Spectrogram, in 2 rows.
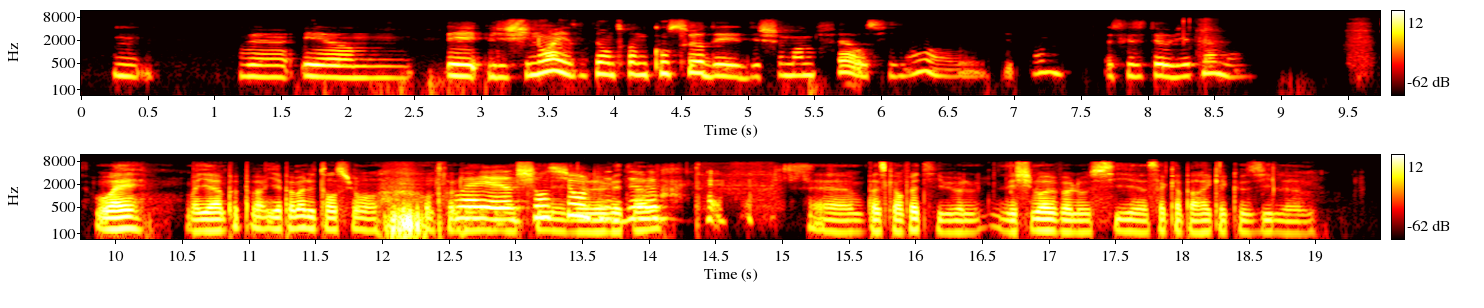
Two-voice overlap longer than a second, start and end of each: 12.6-14.1

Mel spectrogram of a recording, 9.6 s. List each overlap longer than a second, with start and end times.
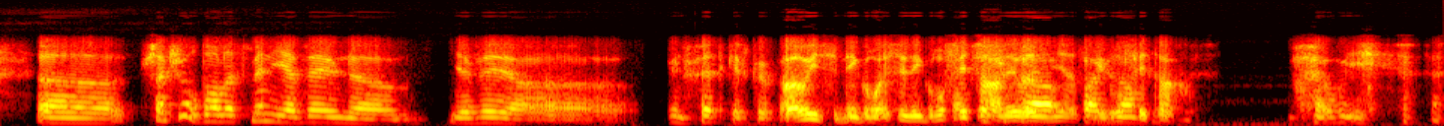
6.3-7.7

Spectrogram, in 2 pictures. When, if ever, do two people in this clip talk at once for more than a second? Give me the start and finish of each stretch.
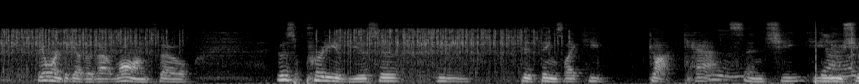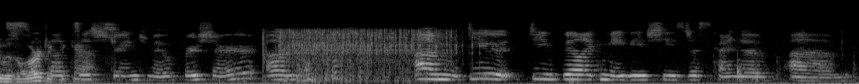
8.2-9.8

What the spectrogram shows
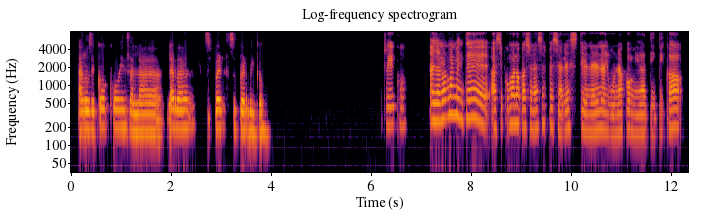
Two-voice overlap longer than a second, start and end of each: none

